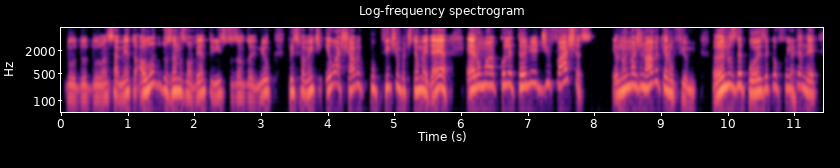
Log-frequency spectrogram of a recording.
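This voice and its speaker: Brazilian guy in his 30s, pretty high voice, chatty podcast host, dry close sound. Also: lively intonation, fast talker, few pauses, dry recording. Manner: informal, talkative. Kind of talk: conversational film commentary.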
